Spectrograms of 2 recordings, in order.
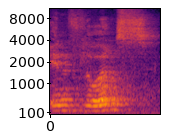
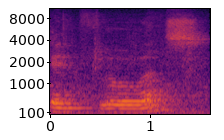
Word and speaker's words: influence: You can say influence, 3 syllables, influence, or you can compress it to 2 syllables, influence.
